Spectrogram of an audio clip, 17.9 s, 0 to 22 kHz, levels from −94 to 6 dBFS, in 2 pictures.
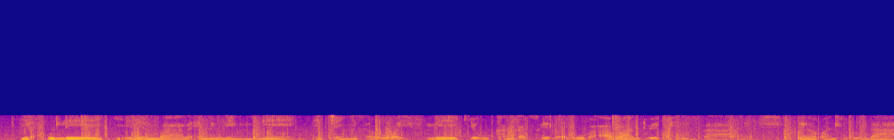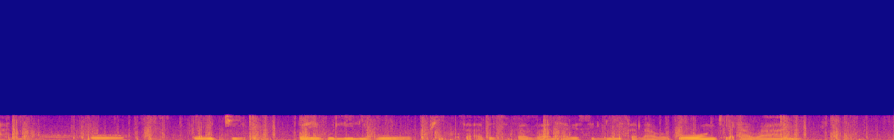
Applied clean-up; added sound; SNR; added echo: none; Walk, footsteps; 6 dB; none.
